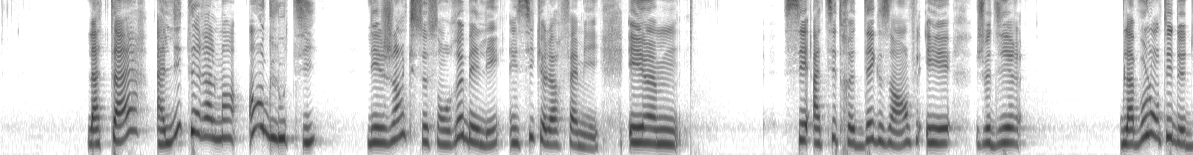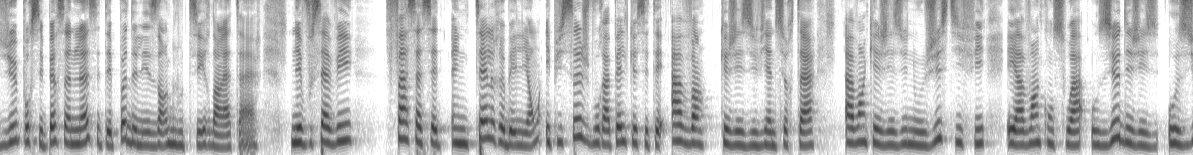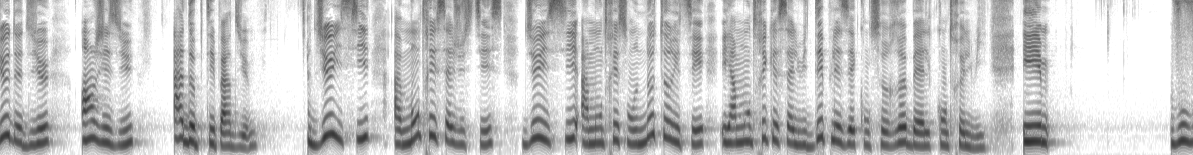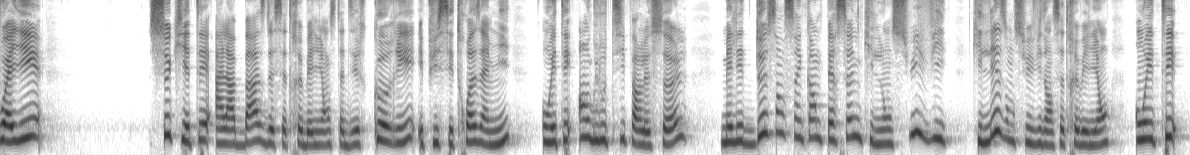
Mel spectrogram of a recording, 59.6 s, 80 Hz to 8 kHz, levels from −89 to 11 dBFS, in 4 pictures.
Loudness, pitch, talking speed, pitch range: -19 LUFS, 250 Hz, 150 wpm, 230-300 Hz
